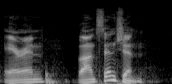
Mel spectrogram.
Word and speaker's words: Aaron Vansintjan: and Aaron Vansintjan.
